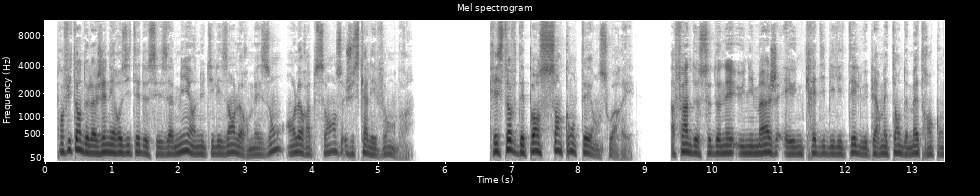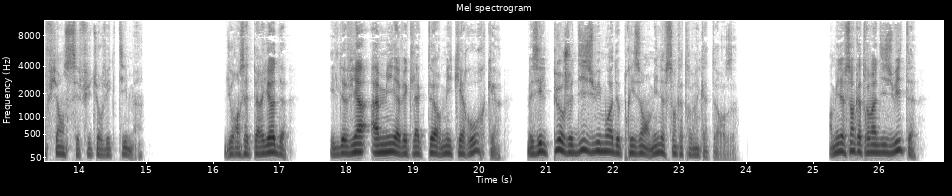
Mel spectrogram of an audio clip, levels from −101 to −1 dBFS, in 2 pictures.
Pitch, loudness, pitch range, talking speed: 125 Hz, -27 LUFS, 115-140 Hz, 140 wpm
